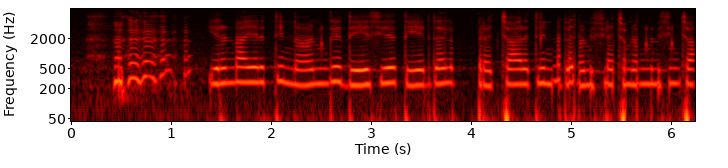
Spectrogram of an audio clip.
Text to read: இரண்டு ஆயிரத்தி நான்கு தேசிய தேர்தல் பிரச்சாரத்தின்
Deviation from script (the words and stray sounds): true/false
true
